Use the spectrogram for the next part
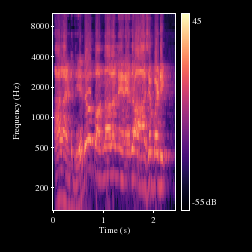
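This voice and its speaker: A man teaches Vedanta in a fairly high, gravelly voice. He chants verses slowly and answers his own questions, and his voice rings through an echoey hall. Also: sing-song, bright, forceful tone. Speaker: spiritual teacher. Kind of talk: Vedanta discourse.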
